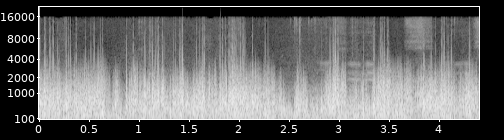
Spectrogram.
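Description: Wind buffeting a body camera's microphone: a loud, gusty rumble.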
